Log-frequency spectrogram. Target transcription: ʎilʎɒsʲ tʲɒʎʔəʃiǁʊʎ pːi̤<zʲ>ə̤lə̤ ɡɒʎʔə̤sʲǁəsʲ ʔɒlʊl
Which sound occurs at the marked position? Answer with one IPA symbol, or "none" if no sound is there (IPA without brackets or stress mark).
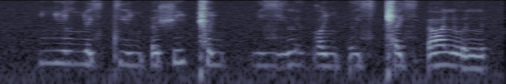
zʲ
